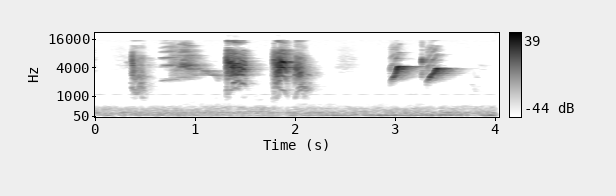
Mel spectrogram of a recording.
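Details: Young long-tailed shrike trying out its song: a few harsh, grating bursts followed by two clearer, slurred whistled notes near the end, over a quiet low hum.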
